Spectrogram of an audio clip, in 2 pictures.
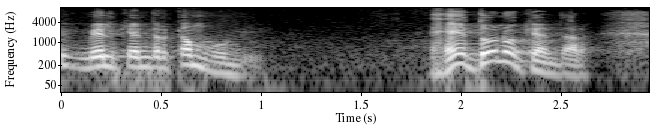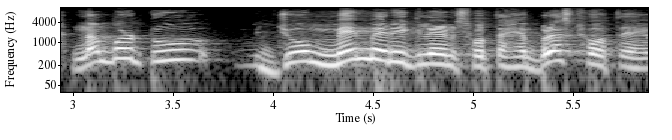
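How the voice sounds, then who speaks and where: A man teaching a class, asking questions and answering them himself. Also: high voice. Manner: repetitive, quizzing students then answering himself. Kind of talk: classroom lecture.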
